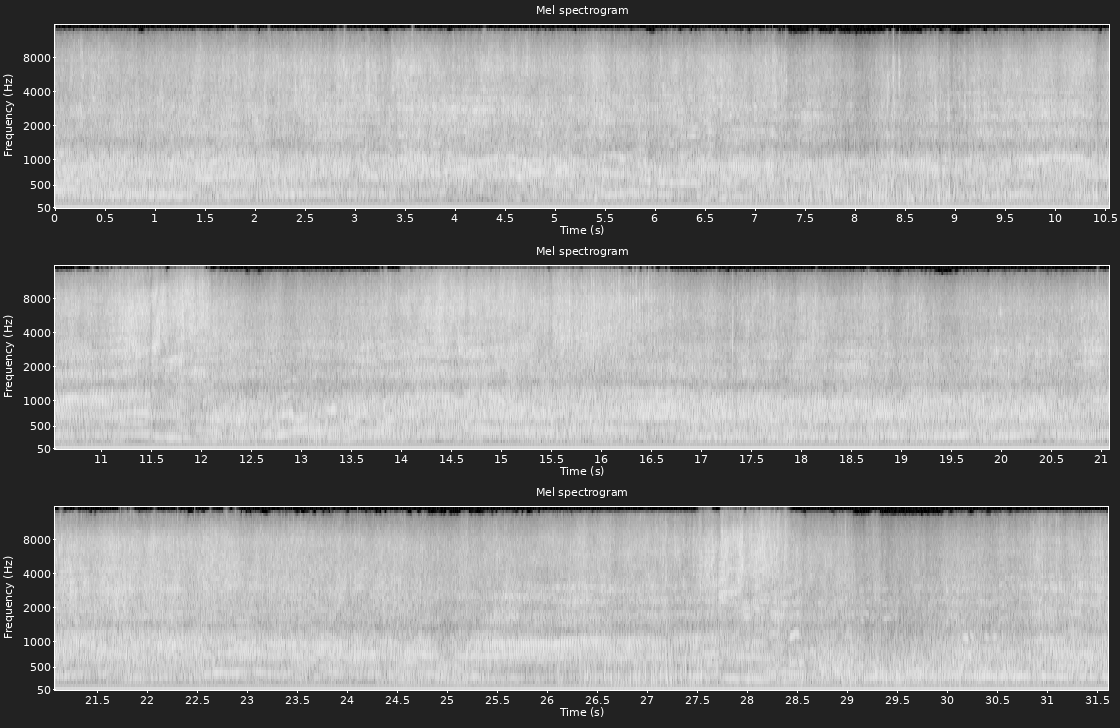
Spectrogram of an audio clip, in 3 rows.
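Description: A pack of winged sprint cars racing on a dirt oval, their V8 engines running hard together, the engine notes continually rising and falling as the cars pass and accelerate.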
